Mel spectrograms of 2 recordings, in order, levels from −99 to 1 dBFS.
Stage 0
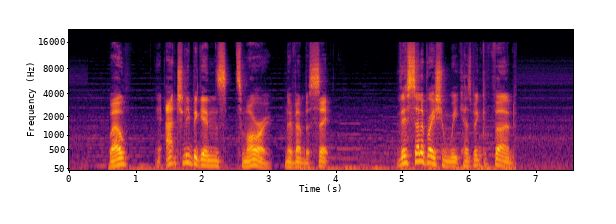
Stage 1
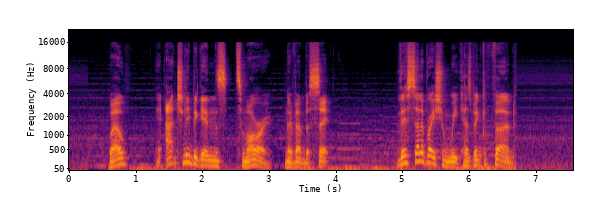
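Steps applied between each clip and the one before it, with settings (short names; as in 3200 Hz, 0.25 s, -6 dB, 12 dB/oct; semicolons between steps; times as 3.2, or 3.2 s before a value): compressor 4:1, threshold -20 dBFS, peak gain reduction 9.5 dB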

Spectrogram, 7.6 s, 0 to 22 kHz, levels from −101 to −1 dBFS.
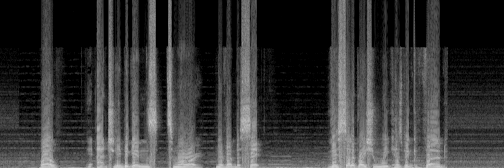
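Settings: one-sided fold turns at -21.5 dBFS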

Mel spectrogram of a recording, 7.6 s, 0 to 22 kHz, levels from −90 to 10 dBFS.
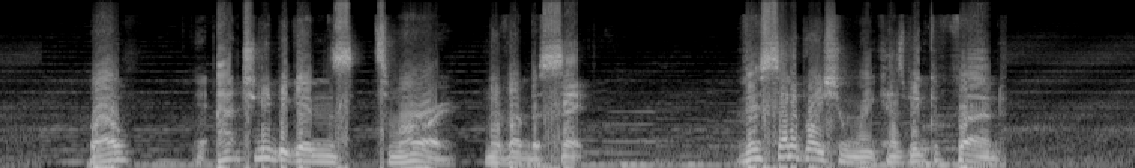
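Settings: moving spectral ripple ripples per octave 0.59, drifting +1.4 Hz, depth 6 dB; gain +4.5 dB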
